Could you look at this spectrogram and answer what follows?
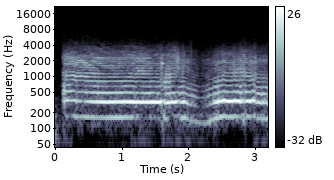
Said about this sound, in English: Gotcha. Now that you got rid of the mosquito... Darn mosquito really bit me.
